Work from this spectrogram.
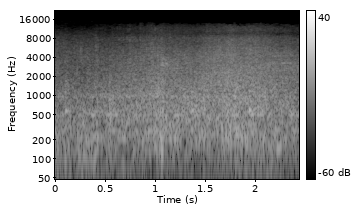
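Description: Meltwater rushes and roars as a dense, continuous torrent flowing down toward the Colorado River, loud and steady without a break.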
